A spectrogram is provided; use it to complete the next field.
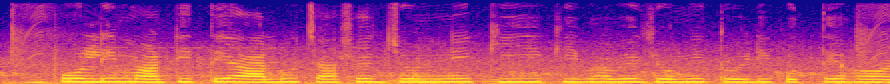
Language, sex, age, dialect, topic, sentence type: Bengali, female, 18-24, Rajbangshi, agriculture, question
